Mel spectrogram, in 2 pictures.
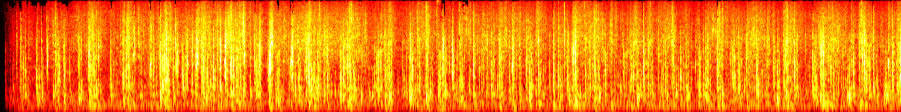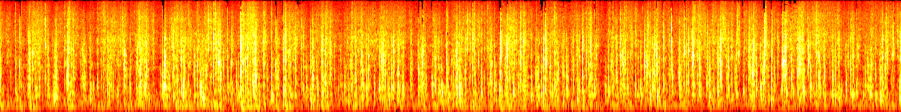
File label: Grp Steps Marathon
